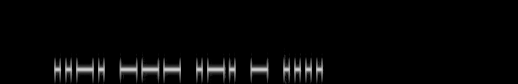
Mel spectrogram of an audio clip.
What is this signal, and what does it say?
Morse code, heard as a keyed tone, about 23 wpm, 700 Hz. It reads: FORTH
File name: practice / 22wpm / 5 Letter Words - First 3 Letters Given - 22wpm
